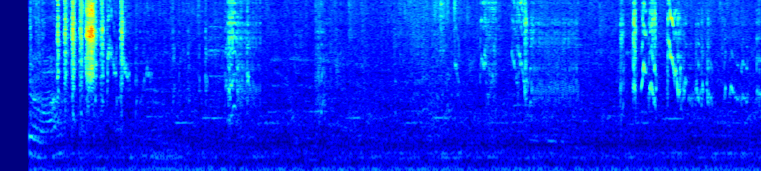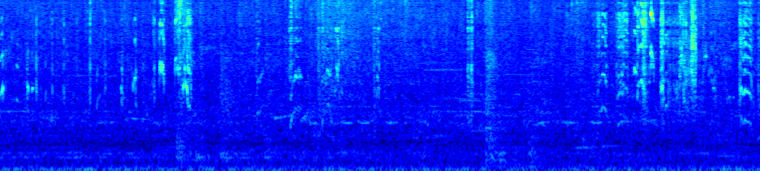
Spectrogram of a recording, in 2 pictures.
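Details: Budgerigars playing, chattering with quick, scratchy chirps and squeaks over a steady low hum.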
